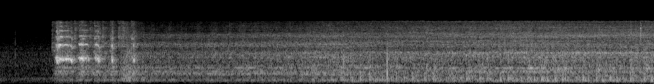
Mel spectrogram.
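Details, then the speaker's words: Flywheel rig belt-driven by a start-capacitor/run-capacitor motor, at switch-on with a 50 µF run capacitor fitted in place of the correct 25 µF. A few hard surges, then uneven flapping belt slap rides the hum. "when we connected a 50 micro farad capacitor we get some real weird belt vibration belt slapping it's difficult to to describe"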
